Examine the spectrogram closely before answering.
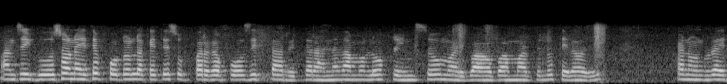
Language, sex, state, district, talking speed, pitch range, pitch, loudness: Telugu, female, Telangana, Karimnagar, 90 wpm, 205-230 Hz, 220 Hz, -17 LUFS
